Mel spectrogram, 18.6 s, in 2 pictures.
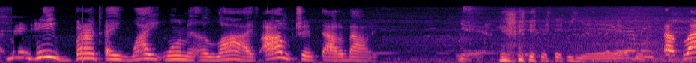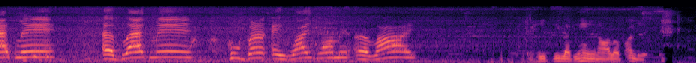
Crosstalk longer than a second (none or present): none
